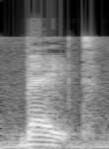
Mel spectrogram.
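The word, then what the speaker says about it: بيت: This says ba, and that means be quiet, like this silent Y is right here in English. This means be quiet. And this is ta, beta, bait. So that's how you say house in Arabic.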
